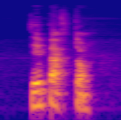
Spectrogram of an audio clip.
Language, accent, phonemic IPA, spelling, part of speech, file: French, Canada, /de.paʁ.tɔ̃/, départons, verb, LL-Q150 (fra)-départons.wav
- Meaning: inflection of départir: 1. first-person plural present indicative 2. first-person plural imperative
